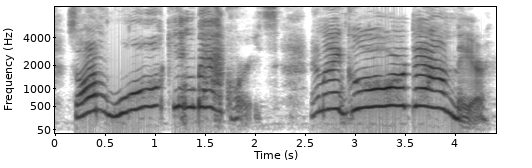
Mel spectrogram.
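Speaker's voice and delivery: slow, high, stretched-out narration; sneaky creeping. Acted. Storyteller sneaking up behind classmate, drawn-out sing-song. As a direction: stretch the words to mimic creeping backwards.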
